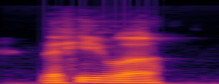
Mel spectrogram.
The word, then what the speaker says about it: Gila: It's called the Gila Country, G-I-L-A, and a lot of people mispronounce it.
